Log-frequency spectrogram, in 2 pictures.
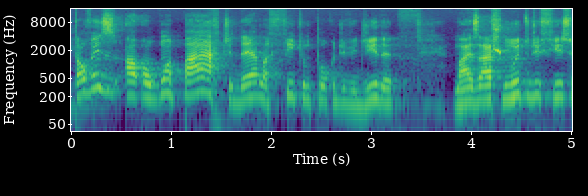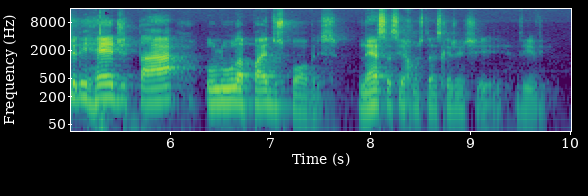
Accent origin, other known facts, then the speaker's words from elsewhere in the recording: Bahia, Brazil; da minha região, eu sou da Bahia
